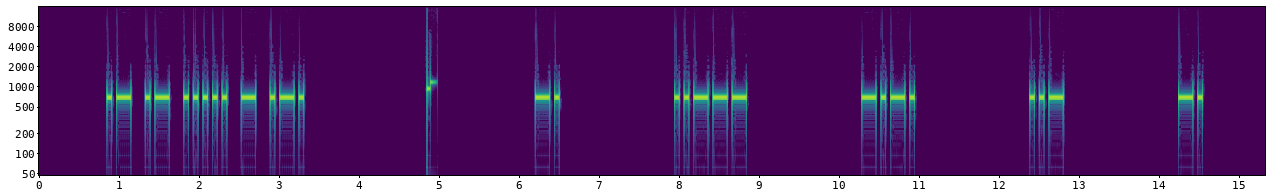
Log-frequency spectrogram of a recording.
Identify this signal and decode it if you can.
Morse code, heard as a keyed tone, about 20 wpm, spaced as for 9 wpm, 700 Hz. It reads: AA5TR N2CUN
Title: USA Call Signs - 5 Characters - 8x Character Spacing - 20wpm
